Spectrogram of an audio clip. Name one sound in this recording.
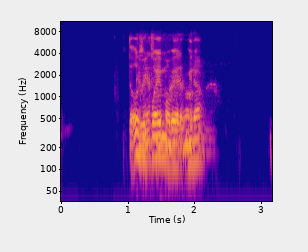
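Another young man answers over an online call.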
